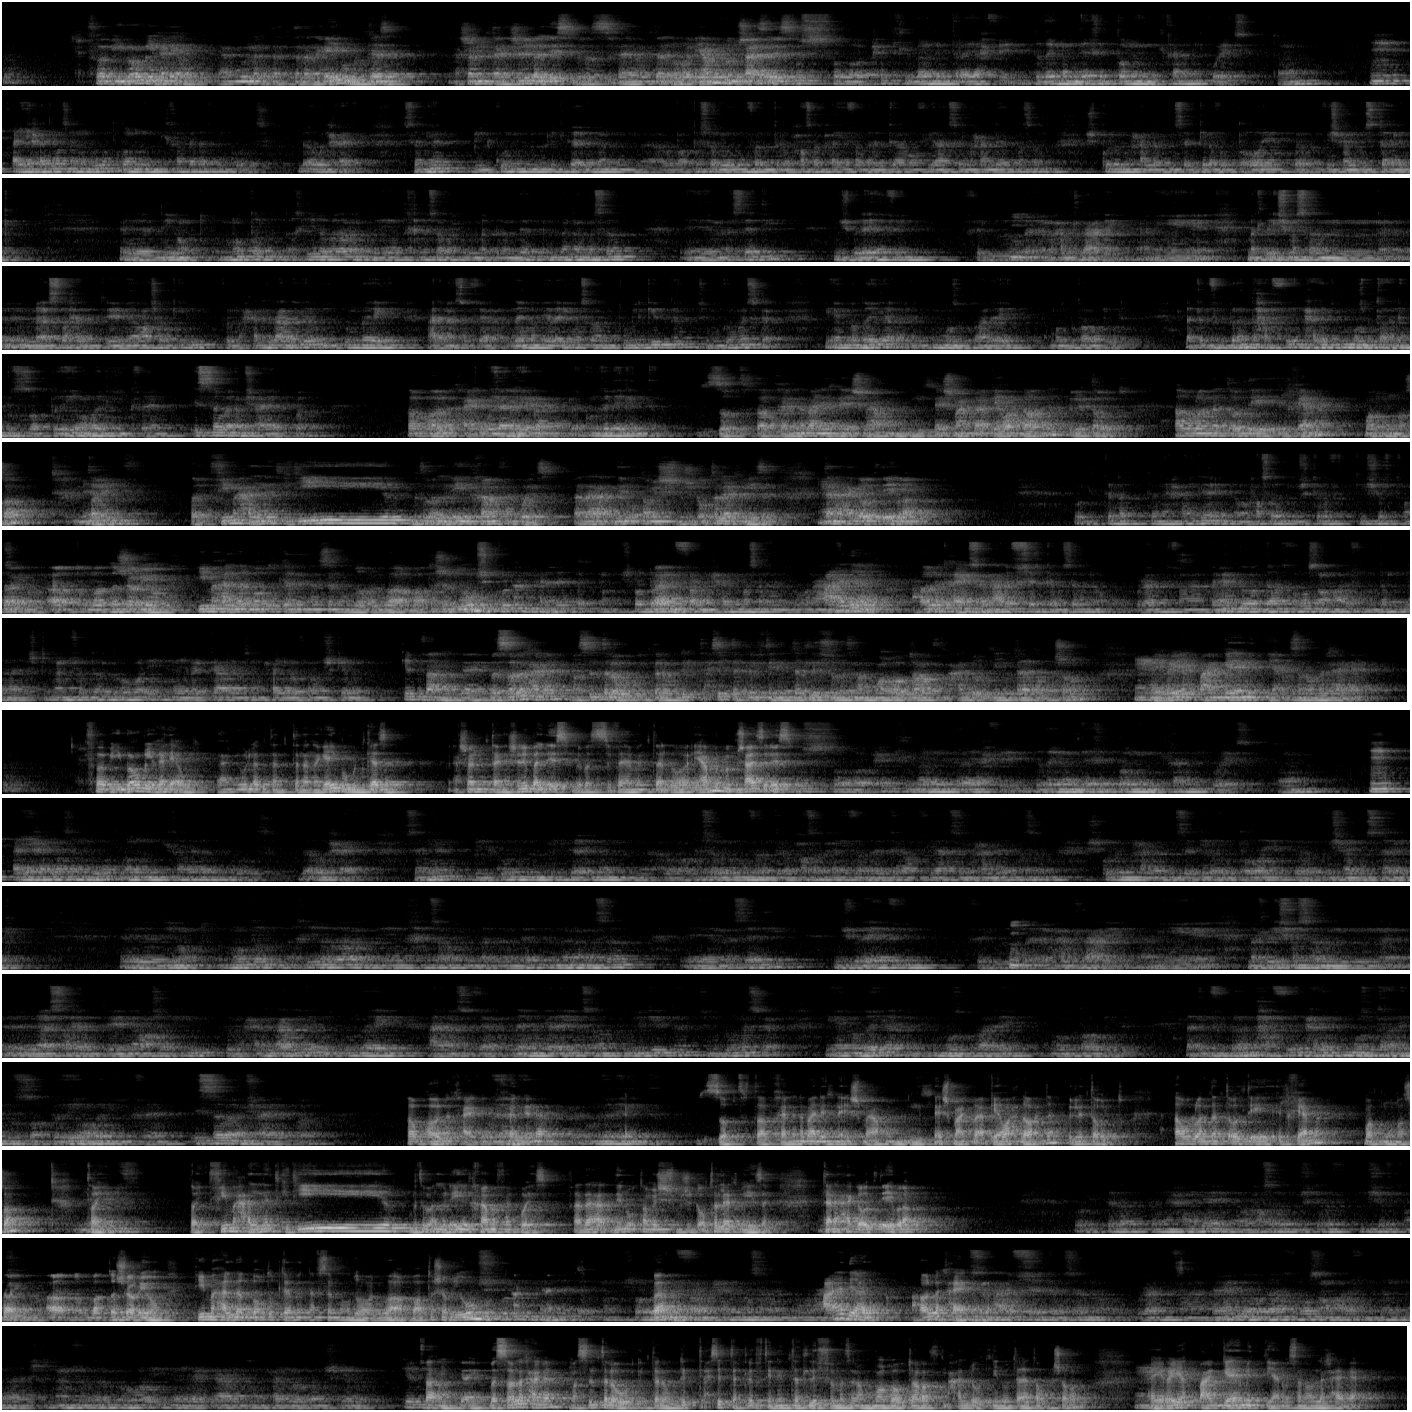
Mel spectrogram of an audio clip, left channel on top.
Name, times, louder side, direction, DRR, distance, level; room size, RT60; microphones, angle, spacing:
voice 1, 0.8-4.0 4.5-7.9 13.7-13.9 38.2-38.5 60.4-61.1 61.4-61.8 63.3-67.7 68.0-69.6 69.9-70.6 70.9-71.5 72.3-75.9 76.1-79.6 84.5-89.4 89.9-90.0 91.0-91.3 92.7-93.2 93.6-94.4 102.8-112.1, right 3 dB, 90° right, 4 dB, 0.4 m, -27 dB
voice 2, 6.7-12.5 12.7-13.1 14.2-16.8 17.0-28.3 28.6-36.0 36.5-37.4 37.8-53.5 53.8-59.5 60.6-63.0 67.2-67.4 70.0-70.3 71.0-71.6 78.6-78.8 80.5-85.7 88.9-93.1 93.8-102.3 102.6-102.8 109.9-110.2, left 1 dB, 70° left, -2 dB, 0.6 m, -34 dB
3.0 x 2.0 x 2.5 m, 1.3 s
head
